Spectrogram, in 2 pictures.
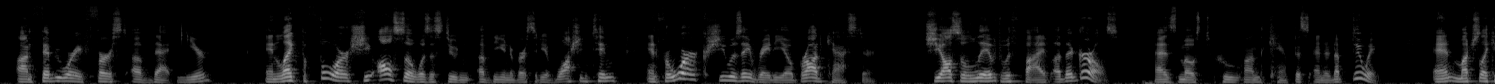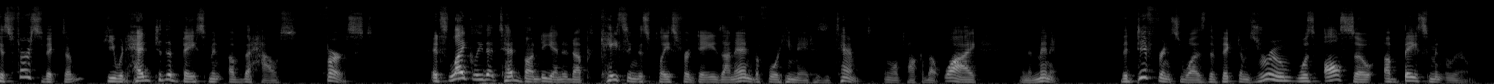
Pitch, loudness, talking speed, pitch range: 130 Hz, -37 LUFS, 195 wpm, 110-160 Hz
